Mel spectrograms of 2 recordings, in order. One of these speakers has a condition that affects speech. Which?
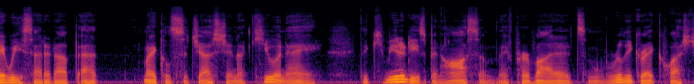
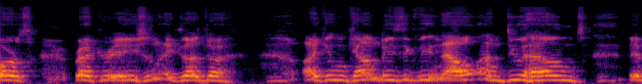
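The second: brain injury; car accident, six-month coma, affects walking, balance, speech, contracted muscles; 19 years since injury, ongoing physiotherapy, small continuing progress; once one word per breath, relearned breathing, speech improved.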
